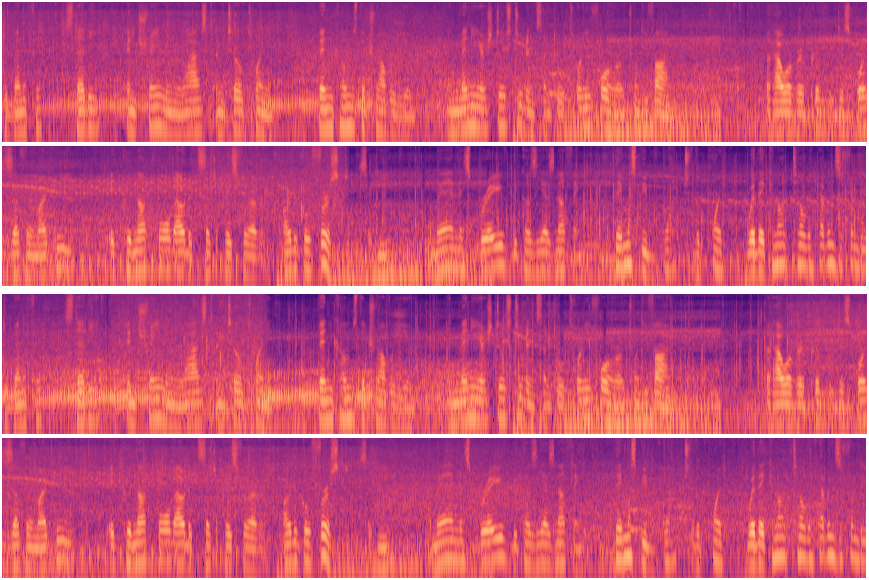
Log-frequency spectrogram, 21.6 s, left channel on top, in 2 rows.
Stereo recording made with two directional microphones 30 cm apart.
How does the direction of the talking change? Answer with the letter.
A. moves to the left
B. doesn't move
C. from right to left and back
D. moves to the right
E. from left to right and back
B.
